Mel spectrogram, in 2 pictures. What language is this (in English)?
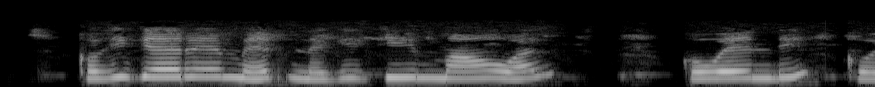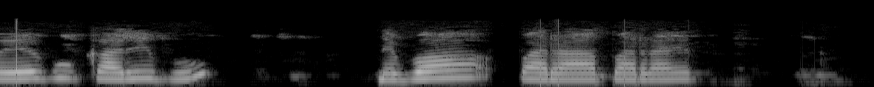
Kalenjin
